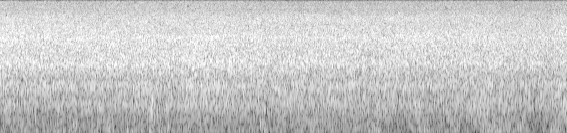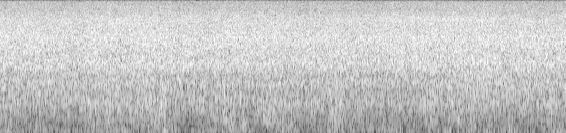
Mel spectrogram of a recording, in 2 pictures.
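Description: A tall waterfall plunging down a rock face onto boulders and a pool: a steady, even rush of falling water with no change throughout.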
